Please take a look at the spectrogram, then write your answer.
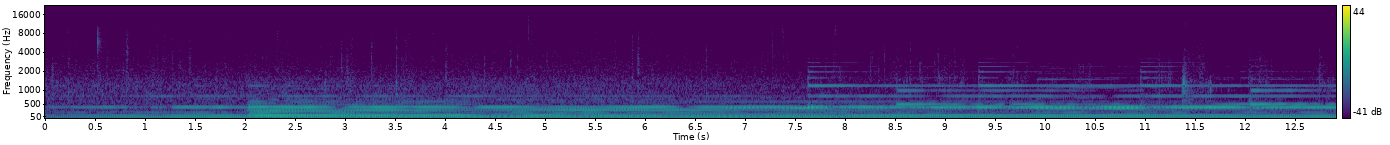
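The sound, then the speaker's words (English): Steady rain patters outdoors during a long-distance walk in a continuous wash of scattered drops, layered under low sustained droning tones and brighter held notes that come in partway through. No one speaks. “This rain is a bitch.”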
